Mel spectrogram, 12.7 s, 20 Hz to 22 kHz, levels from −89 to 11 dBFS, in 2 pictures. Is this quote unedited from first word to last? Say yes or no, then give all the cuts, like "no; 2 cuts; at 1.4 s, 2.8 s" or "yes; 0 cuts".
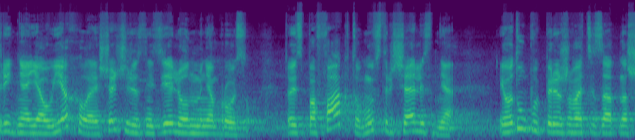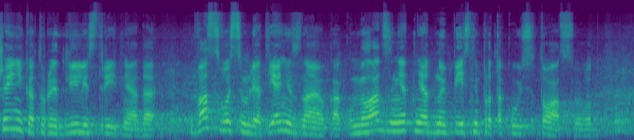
no; 2 cuts; at 4.3 s, 5.1 s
